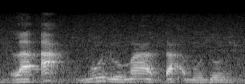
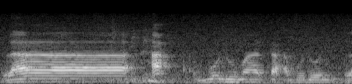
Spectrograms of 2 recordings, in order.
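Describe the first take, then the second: First: The vowel of 'la' is cut short. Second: The vowel of 'la' is held long. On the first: Indeed I worship what you worship. "ente bacanya pendek" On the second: I do not worship what you worship. "Dibaca panjang"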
